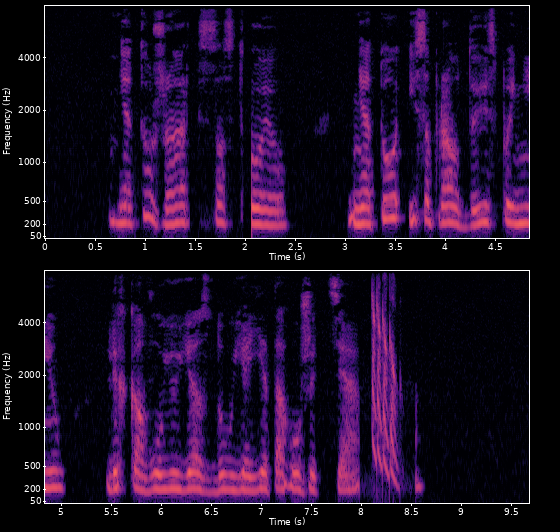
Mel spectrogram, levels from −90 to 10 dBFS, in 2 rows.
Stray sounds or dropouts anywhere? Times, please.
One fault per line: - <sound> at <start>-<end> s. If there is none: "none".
- dropout at 2.0-2.1 s
- chirp at 8.1-8.4 s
